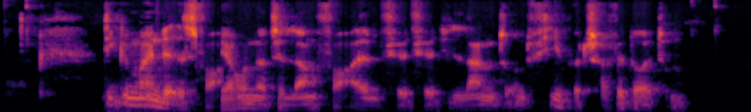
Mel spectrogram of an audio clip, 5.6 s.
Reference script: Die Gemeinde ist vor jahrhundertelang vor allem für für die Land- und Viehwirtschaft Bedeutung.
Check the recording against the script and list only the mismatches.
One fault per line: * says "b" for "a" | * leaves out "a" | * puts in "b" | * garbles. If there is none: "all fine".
all fine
